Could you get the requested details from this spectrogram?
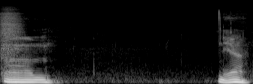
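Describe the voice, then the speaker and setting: A man in his twenties co-hosts a casual faith podcast, speaking very slowly in a fairly low voice on a dry recording. He is relaxed and laughs easily, often using fillers and restarts, chatting into a studio podcast mic in a small home setup.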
